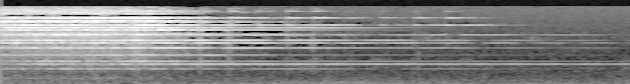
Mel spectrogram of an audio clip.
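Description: Altar bells ringing at the elevation of the consecrated host. A cluster of bright ringing tones stops being rung about a second and a half in, then fades away over the next few seconds.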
